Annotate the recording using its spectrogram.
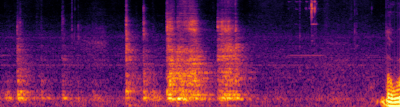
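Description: A stainless steel washer and small metal parts being handled and slid onto a pedal car's steel front axle: a few light clinks and rubs spread over the first two and a half seconds.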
